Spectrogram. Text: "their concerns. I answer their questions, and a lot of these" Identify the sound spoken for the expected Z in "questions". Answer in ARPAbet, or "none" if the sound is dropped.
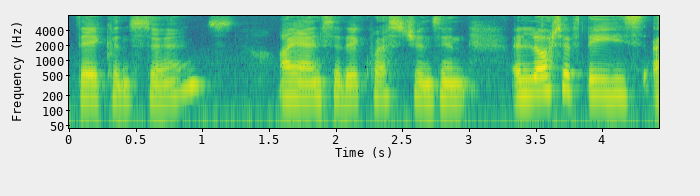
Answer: Z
